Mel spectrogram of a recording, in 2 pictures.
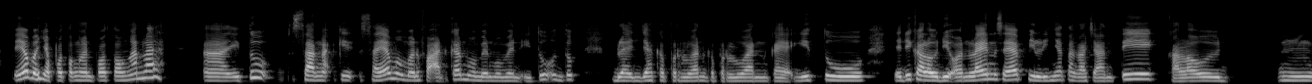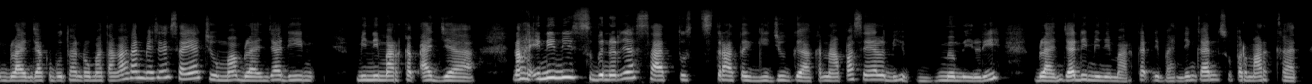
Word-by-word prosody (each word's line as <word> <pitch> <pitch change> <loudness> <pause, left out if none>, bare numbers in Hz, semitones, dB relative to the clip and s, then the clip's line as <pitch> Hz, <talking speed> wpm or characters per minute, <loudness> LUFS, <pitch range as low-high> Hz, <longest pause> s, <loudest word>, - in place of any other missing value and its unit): ya 310 - +5
banyak 245 -9 +3
potongan-potongan 190 +3 -1
lah, 310 +3 +2 0.5
eee, 180 0 -1
itu 310 0 -2
sangat 205 -4 0
ki 205 - -3
saya 190 +4 0
memanfaatkan 220 -2 -1
momen-momen 175 -5 -3
itu 155 +9 -4
untuk 220 +1 -6 0.3
belanja 175 +1 0
keperluan-keperluan 165 -2 -4
kayak 155 -3 -4
gitu. 185 0 +3 0.2
Jadi, 180 +5 -1
kalau 190 -6 +6
di 180 - +5
online 190 +7 +2
saya 220 -1 +3
pilihnya 195 -2 0
tanggal 175 -4 -3
cantik, 240 +10 0
kalau, 165 +3 0 0.6
mmm, 185 -1 -1
belanja 180 +1 +2
kebutuhan 185 +2 -3
rumah 185 0 -1
tangga 190 +7 -1
kan 300 - +3
biasanya 305 +3 -1
saya 265 -2 +2
cuma 205 -7 -1
belanja 185 +1 +1
di 195 +1 -3
m - - -7 0.5
minimarket 200 0 +1
aja. 180 -3 +1 0.4
Nah, 220 +4 +5
ini 270 +5 +7
nih 325 +1 +8
sebenarnya 225 -3 +3
satu 205 -5 +1
s 210 - -17
strategi 190 -4 -1
juga, 185 -3 0
kenapa 180 +4 -1
saya 220 -2 +2
lebih 185 0 -5
m 165 +4 -3
memilih 175 - +1 0.3
belanja 185 +2 +5
di 220 - 0
minimarket 175 0 -2
dibandingkan 190 +5 -2
supermarket. 185 -3 -4
190 Hz, 135 wpm, -24 LUFS, 180-215 Hz, 0.6 s, nih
